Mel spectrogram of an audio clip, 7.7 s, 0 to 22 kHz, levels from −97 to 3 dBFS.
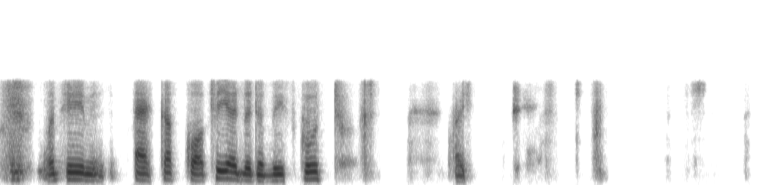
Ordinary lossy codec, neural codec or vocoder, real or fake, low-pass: none; codec, 16 kHz, 0.5 kbps, FunCodec, trained on Chinese and English, 25 frames a second; fake; 3.6 kHz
